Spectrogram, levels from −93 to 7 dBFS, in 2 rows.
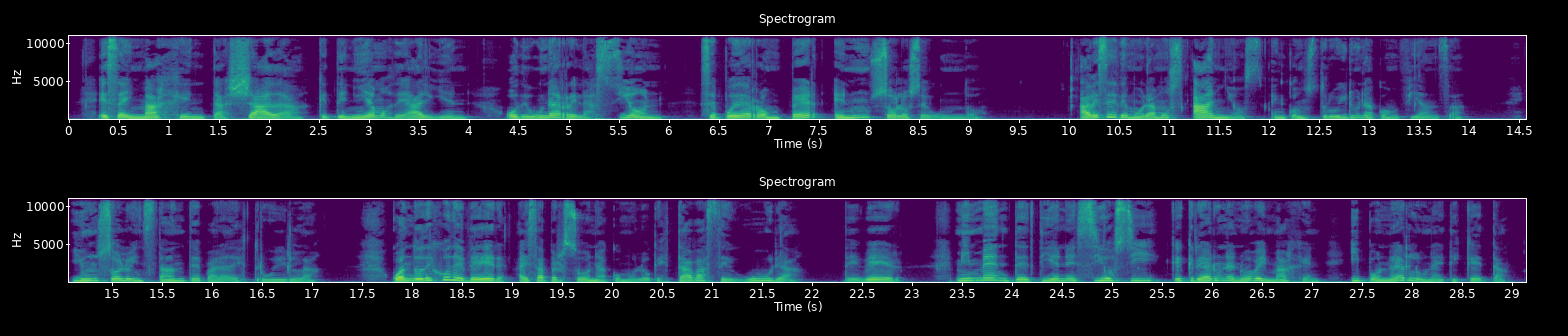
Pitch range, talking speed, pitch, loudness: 180-235 Hz, 125 wpm, 205 Hz, -23 LUFS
